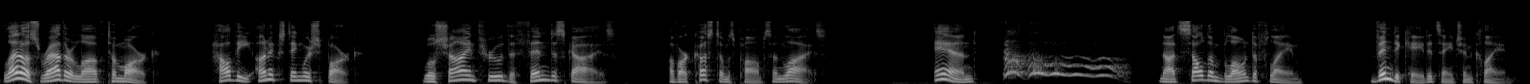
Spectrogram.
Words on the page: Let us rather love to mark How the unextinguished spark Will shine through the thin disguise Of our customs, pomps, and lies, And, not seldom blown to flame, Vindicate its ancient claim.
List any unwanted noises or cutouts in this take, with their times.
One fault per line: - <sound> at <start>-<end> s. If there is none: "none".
- bark at 10.0-11.3 s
